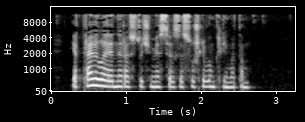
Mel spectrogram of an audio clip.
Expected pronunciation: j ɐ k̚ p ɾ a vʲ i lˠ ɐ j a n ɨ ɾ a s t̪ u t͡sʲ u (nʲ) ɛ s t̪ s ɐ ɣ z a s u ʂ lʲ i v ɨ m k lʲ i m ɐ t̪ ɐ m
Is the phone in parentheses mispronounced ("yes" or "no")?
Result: yes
